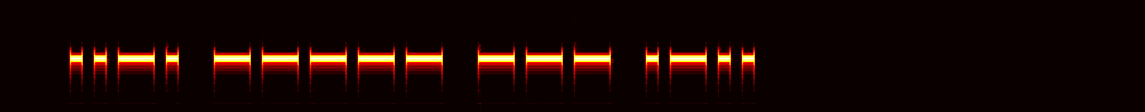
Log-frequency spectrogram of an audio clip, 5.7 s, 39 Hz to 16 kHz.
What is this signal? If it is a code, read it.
Morse code, heard as a keyed tone, about 20 wpm, 700 Hz. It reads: F0OL
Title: DXCC-100 Call Signs - 4 Characters - Repeated 2x - 20wpm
